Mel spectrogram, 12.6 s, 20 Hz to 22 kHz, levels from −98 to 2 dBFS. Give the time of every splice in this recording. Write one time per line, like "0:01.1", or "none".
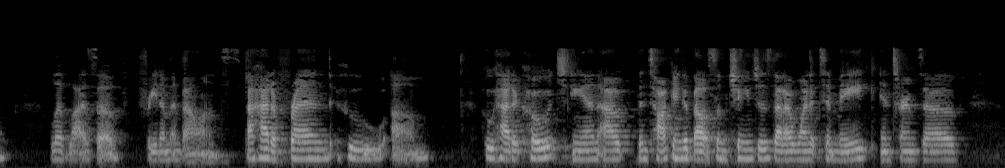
0:03.1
